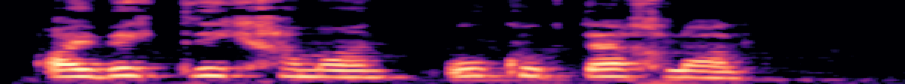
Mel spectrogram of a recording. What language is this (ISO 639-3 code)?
uzb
